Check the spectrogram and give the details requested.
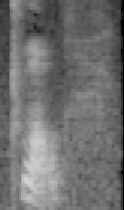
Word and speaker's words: toile: um we're going to TW is spelled t o i l e and it's pronounced like wall but TW okay and it's a French word and it's this tone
